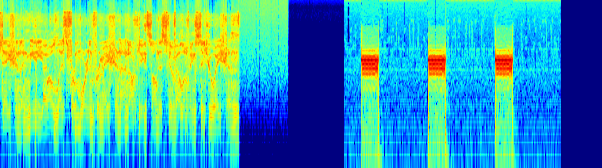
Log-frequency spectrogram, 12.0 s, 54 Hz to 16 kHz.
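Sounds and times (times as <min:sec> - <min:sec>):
digital data bursts: 0:07.2 - 0:07.7, 0:08.6 - 0:09.1, 0:09.9 - 0:10.4.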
